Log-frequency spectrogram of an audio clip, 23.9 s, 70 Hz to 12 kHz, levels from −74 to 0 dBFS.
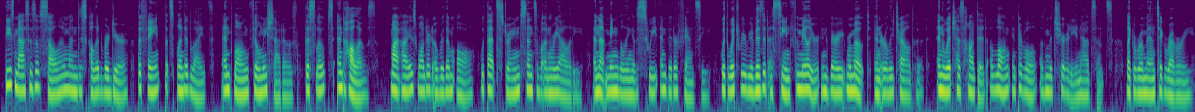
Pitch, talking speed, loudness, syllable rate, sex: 170 Hz, 170 wpm, -19 LUFS, 5.3 syllables/s, female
